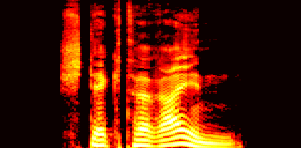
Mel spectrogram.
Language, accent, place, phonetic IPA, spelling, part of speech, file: German, Germany, Berlin, [ˌʃtɛktə ˈʁaɪ̯n], steckte rein, verb, De-steckte rein.ogg
- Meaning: inflection of reinstecken: 1. first/third-person singular preterite 2. first/third-person singular subjunctive II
